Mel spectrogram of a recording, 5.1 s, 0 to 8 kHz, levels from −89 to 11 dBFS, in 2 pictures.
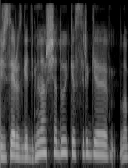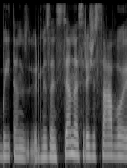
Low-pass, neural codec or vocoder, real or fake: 7.2 kHz; none; real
